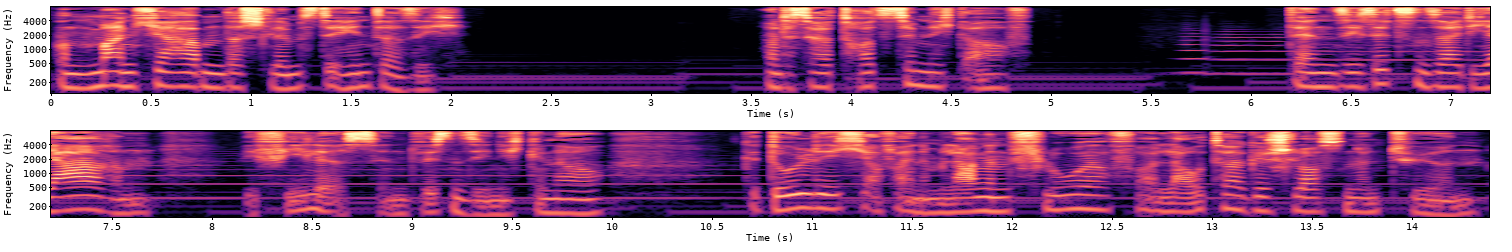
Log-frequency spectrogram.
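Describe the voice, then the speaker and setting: A man narrating a scripted radio documentary in a measured, solemn manner. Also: a little high, little pitch movement, gravelly, a little mellow, faint music behind.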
